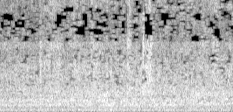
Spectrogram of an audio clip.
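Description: Steady road traffic noise from cars and pickups moving through a city street, an even rumble with no single event standing out.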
